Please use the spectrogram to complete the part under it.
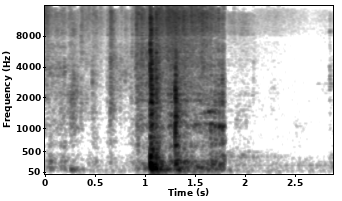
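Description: Bottles clink as a bottle is taken from a fridge.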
